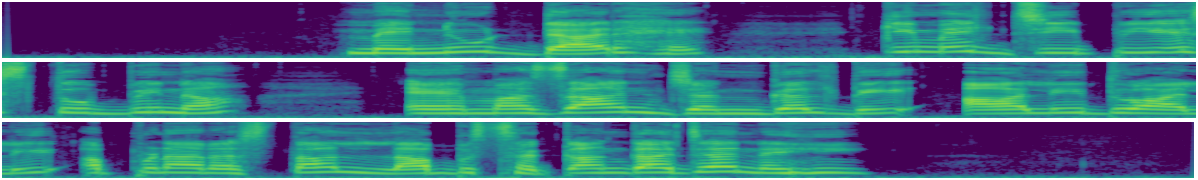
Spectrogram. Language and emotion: Punjabi, fearful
